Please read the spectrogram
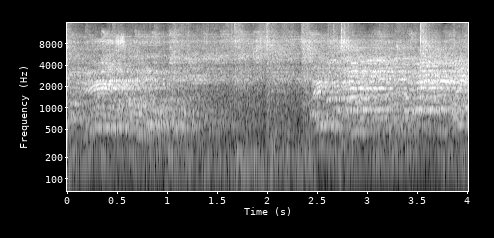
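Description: Several people shouting and calling out over one another at ringside during a kickboxing bout, easing for a moment about halfway through, then rising again. There are occasional dull thuds from gloved strikes.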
